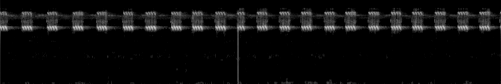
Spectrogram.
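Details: A cricket sings in a recording intended as ten hours of sleep sound and rat deterrent: rapid, very high trilled chirps about four per second, evenly paced, with one sharp click midway.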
